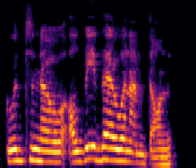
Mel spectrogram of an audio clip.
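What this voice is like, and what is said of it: Exaggerated approximate Scottish accent. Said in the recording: “Jack's accent... I'm not pretending that it's actually a Scottish accent. It's my approximation of Jack's exaggerated Scottish accent.”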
